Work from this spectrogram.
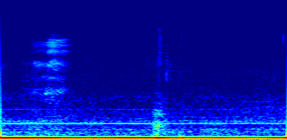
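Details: Homestead well pump in Alaska, just after the stuck pressure-switch contact arm was freed and the switch plugged back in at low pressure. Steady low electric hum with a faint higher tone.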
